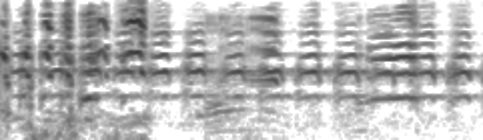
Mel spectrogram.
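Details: Peregrine falcon giving harsh, nasal harmonic calls. A brief burst of broadband noise opens the clip, then a steady run of short repeated notes with slightly wavering pitch follows.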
